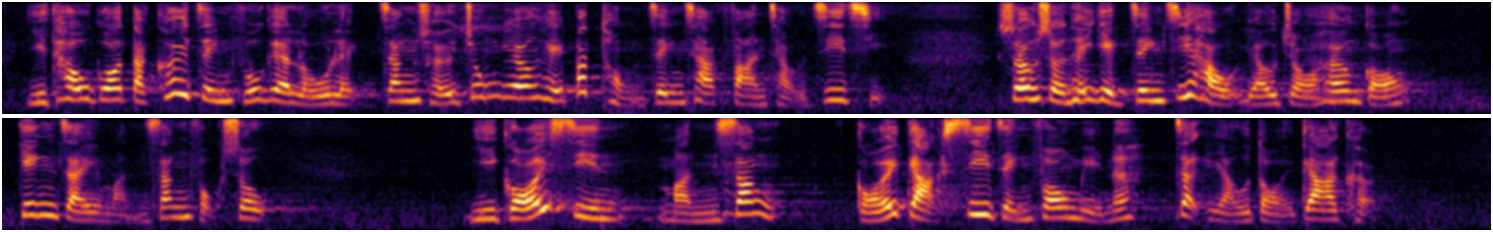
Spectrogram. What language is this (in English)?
Cantonese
